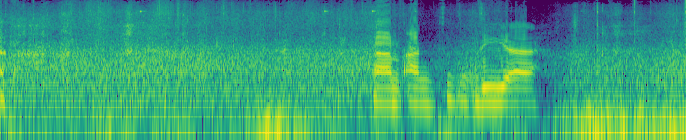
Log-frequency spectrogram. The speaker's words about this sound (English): The wind is literally trying to blow me over.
